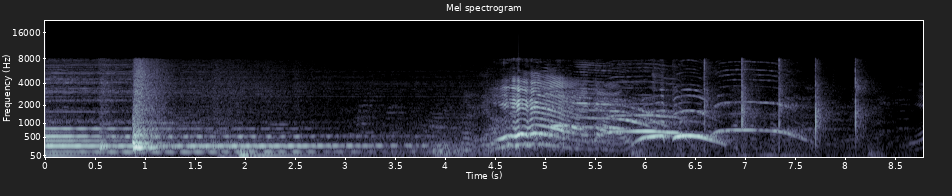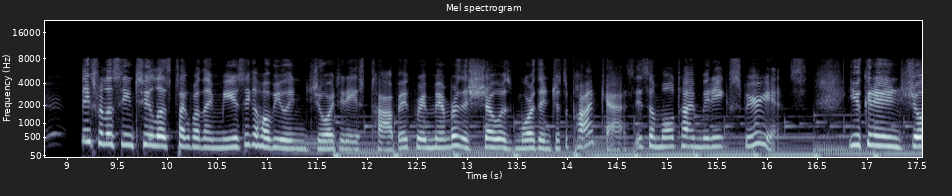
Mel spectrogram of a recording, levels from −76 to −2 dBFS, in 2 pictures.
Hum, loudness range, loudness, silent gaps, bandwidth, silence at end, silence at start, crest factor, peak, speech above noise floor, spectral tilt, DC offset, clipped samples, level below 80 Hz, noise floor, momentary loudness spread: none; 7 LU; -22 LUFS; 9.01-9.05 s; 8.4 kHz; 0 s; 0 s; 18 dB; -4 dBFS; 35 dB; -5 dB/octave; under 0.1%; under 0.1%; -38 dBFS; -55 dBFS; 18 LU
